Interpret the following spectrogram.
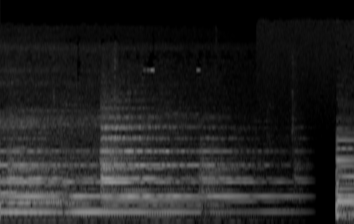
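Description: Background music of sustained bell-like tones, with a new chord struck about a second in, fading out near the end.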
